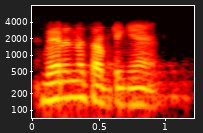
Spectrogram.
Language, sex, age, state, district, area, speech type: Tamil, male, 18-30, Tamil Nadu, Tiruppur, rural, conversation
